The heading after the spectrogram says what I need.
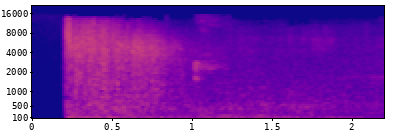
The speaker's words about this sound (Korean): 갑자기 상가 폭발 사고가 일어나더니 아리영의 엄마가 돌아가십니다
